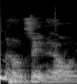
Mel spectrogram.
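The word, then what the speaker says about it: Mount St. Helens: really really cool stuff pronouncing the thing is Mount Saint Helen yeah um in Washington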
